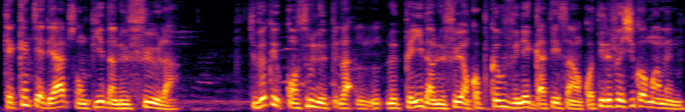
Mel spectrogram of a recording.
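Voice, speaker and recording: A man's voice: medium pitch, lively intonation, fast, a little mellow, husky. Insistent man arguing politics. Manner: insistent, talks over opponent, repeats phrases. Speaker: debate participant. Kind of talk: heated political argument.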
